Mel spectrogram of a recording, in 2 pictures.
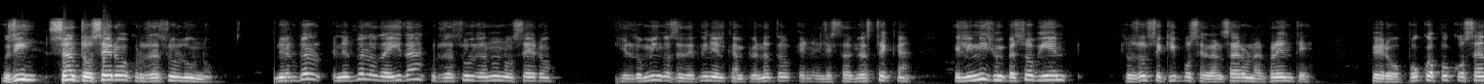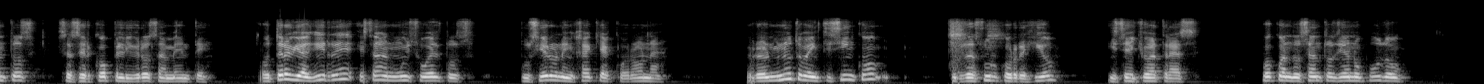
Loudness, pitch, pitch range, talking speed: -16 LUFS, 175 Hz, 155-205 Hz, 150 wpm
